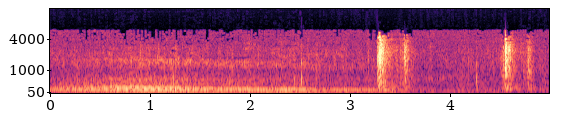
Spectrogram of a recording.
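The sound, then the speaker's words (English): A car engine hums and winds down as the vehicle with two men rolls to a stop at a farm entrance, followed by two sharp car door thuds a moment apart as they get out. “Then, 1 week later, Baker was standing at the farm entrance when two men drove up and got out of their car.”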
